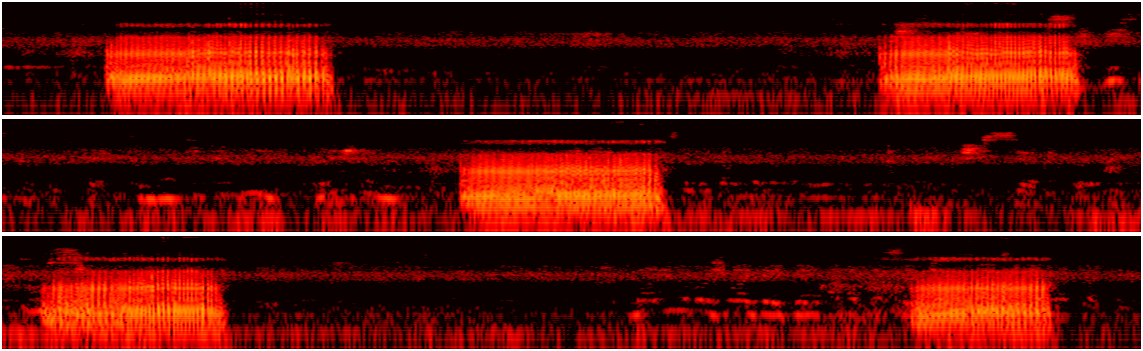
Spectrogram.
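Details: Lilou, a little Chihuahua, snoring steadily: five rough, buzzing snores, each lasting about a second, recurring roughly every three and a half to four seconds, with near silence between breaths.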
